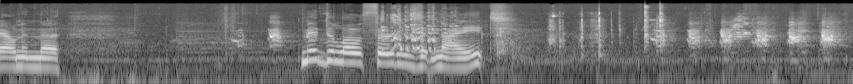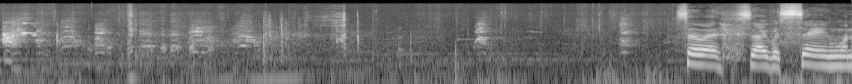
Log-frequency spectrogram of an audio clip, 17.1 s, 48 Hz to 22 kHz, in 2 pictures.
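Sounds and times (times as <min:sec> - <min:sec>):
poultry calling: 0:01.2 - 0:03.0, 0:03.8 - 0:04.8, 0:06.5 - 0:15.3.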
